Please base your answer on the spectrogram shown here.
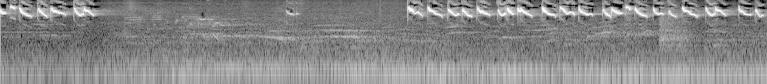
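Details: Khuyen bird song starting with a short burst of sharp falling whistles. A quiet gap with faint low sounds follows, then a long, energetic run of rapid high notes.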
